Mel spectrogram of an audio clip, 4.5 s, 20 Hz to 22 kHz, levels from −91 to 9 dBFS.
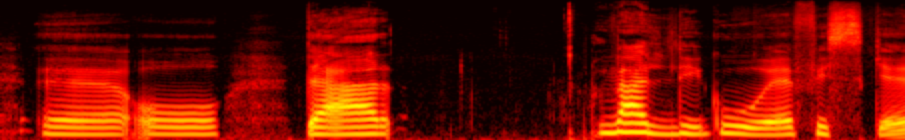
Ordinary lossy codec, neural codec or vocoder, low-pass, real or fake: none; none; none; real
